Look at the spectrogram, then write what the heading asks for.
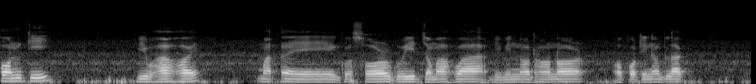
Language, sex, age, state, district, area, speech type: Assamese, male, 30-45, Assam, Lakhimpur, rural, spontaneous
